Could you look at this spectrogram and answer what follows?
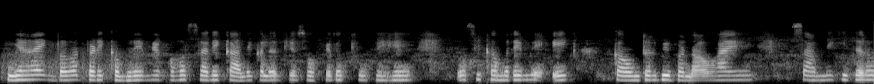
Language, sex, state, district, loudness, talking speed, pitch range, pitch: Hindi, female, Haryana, Charkhi Dadri, -18 LUFS, 190 wpm, 200-210 Hz, 205 Hz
